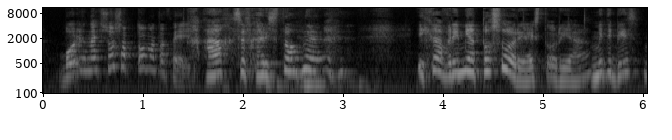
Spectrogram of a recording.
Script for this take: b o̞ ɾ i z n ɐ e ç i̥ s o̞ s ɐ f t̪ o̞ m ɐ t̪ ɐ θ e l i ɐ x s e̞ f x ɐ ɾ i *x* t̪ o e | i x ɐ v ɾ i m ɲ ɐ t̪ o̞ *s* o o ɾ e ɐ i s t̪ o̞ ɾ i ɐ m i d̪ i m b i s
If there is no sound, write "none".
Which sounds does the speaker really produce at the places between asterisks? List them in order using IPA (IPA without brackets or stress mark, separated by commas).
s, s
